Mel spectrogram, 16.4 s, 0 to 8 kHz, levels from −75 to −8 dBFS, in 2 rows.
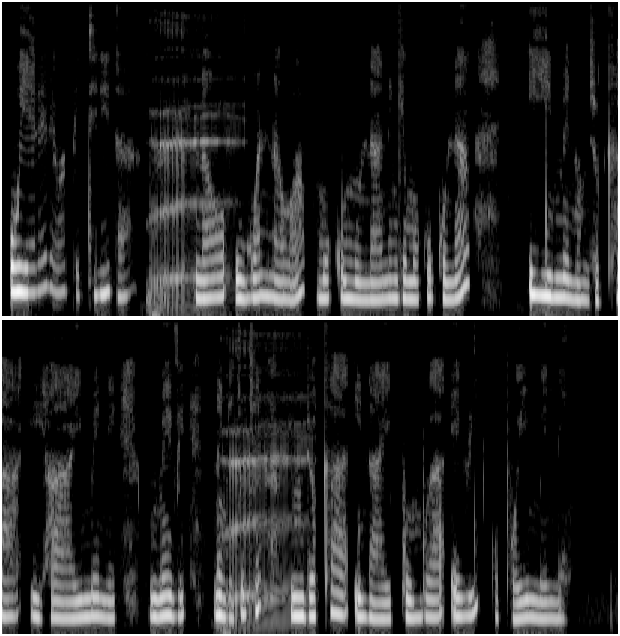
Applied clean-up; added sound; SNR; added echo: none; Burping, eructation; 13 dB; none.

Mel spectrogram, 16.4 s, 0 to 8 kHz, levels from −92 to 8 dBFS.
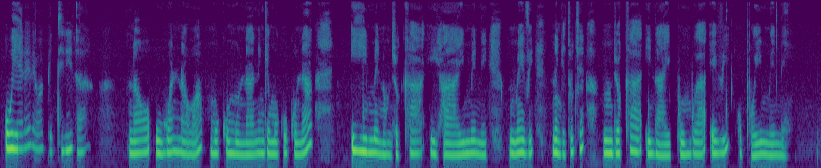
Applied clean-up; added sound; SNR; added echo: none; none; none; none.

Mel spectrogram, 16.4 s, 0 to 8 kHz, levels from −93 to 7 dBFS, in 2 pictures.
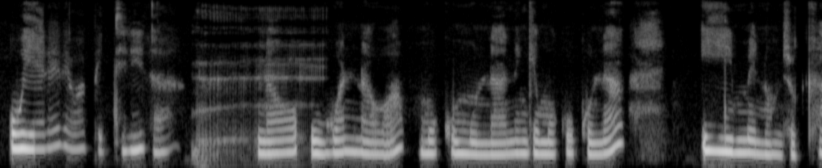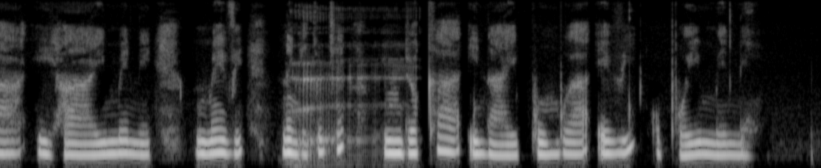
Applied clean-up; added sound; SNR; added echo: neural mask model RNNoise.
